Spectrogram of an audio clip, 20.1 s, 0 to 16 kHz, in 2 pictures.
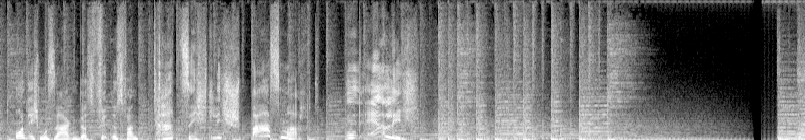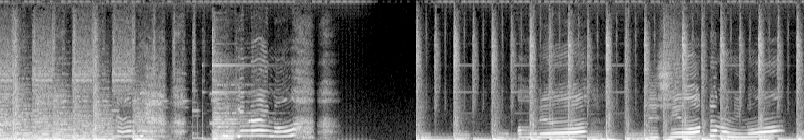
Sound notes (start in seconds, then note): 9.7 Riho being out of breath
